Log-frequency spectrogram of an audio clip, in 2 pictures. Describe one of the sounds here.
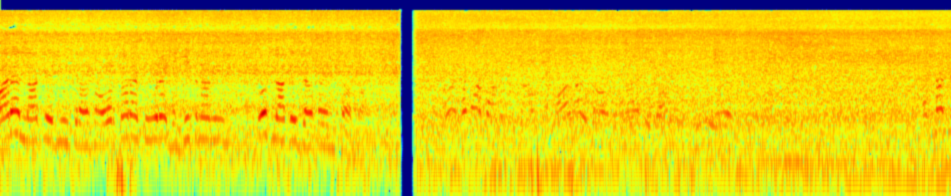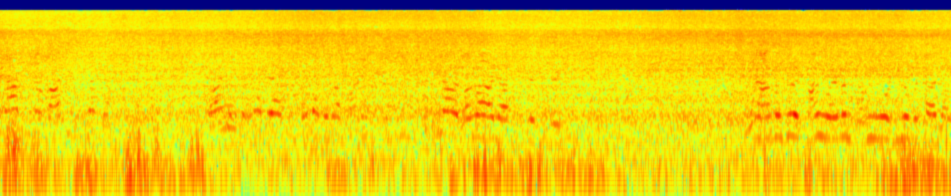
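A waterfall rushes and splashes steadily nearby.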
